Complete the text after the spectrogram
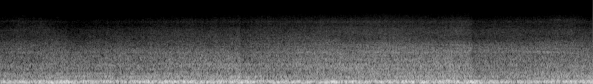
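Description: A lorry roars past close by.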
